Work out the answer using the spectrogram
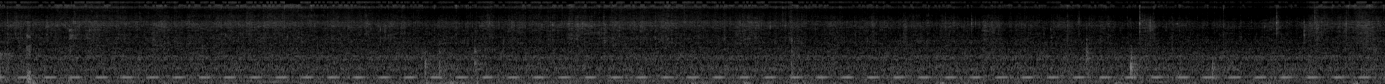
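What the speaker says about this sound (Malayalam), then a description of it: "വെളുത്തുള്ളി ചതച്ചതും അതുപോലെ ഒരു കഷ്ണം ഇഞ്ചി ചതച്ചതും കൂടി ഇട്ട് കൊടുത്തു" Crushed garlic and ginger fry in a pan with a soft, even sizzle throughout, punctuated by a faint repeating tick and an occasional stir, fairly quiet and close.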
